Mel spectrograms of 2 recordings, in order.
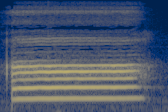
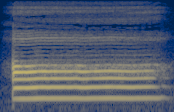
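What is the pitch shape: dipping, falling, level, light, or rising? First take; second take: level; level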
